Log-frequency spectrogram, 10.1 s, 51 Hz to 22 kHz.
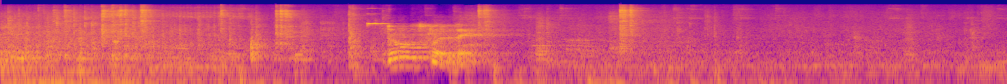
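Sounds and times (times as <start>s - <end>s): wheelchair rolling and rattling: 0.0s - 3.8s, 4.7s - 10.0s.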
